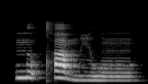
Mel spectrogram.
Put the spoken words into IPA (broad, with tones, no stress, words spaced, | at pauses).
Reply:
nʊ˦ʔtʰä˦˨ mi˨wũ˨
